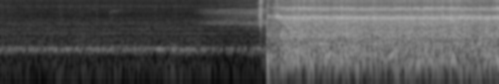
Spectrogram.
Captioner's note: hissing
